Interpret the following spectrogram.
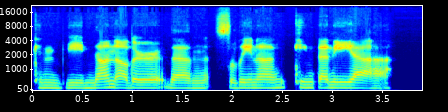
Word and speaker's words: Selena: She's like, "It's Selena. It's Selena. You can tell that people have been mispronouncing her name at her for the entire time of her her life in the public spotlight.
